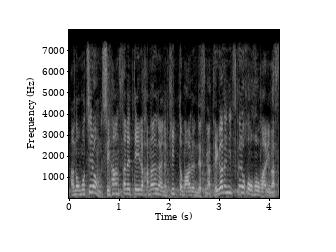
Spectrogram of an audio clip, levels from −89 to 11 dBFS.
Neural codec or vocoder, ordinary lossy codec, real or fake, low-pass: vocoder, 44.1 kHz, 128 mel bands, Pupu-Vocoder; none; fake; 7.2 kHz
